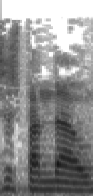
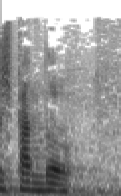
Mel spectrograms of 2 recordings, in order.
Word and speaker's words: Spandau: Spandau es Spandau, no es Spandó.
